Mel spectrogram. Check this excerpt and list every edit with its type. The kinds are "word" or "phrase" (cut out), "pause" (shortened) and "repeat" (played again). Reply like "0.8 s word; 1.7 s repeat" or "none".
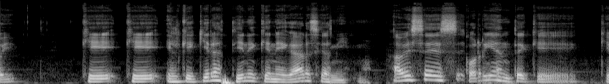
1.2 s repeat; 2.2 s word; 3.3 s word; 3.9 s pause; 4.6 s word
